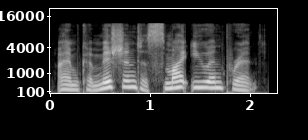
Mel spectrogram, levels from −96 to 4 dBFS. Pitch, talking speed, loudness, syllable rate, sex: 215 Hz, 210 wpm, -18 LUFS, 6.2 syllables/s, female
